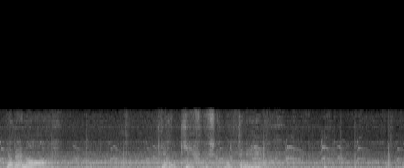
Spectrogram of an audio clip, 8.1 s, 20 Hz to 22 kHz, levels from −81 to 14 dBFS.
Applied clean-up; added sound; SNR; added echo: none; none; none; reverberation time 0.2 s.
